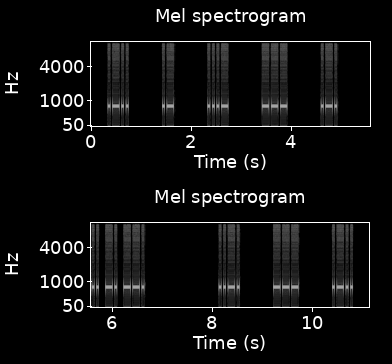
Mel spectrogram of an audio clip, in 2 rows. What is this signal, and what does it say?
Morse code, heard as a keyed tone, about 27 wpm, spaced as for 12 wpm, 800 Hz. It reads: LAVORING FOL
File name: Special INGs / Special INGs-mp3s / Slow ing @25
